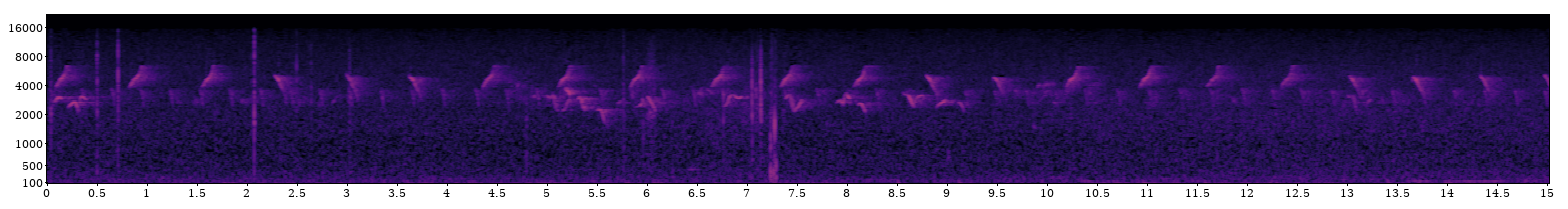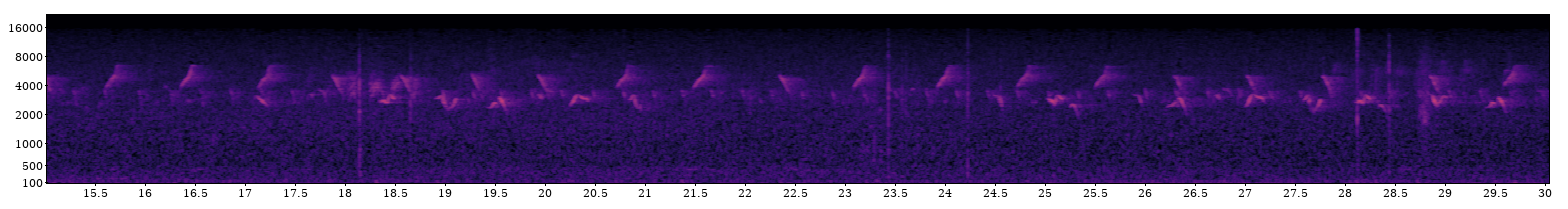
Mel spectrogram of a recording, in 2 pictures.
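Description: Outdoor ambience of birds chirping: a steady run of short high notes, about two a second, over softer twittering, with a faint click or two.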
